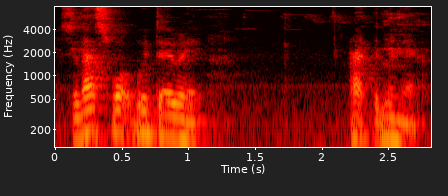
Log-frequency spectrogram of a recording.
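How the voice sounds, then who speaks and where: Offering casual opinions to camera, a British mukbang vlogger rambles and repeats himself for emphasis at a normal pace. The medium-pitched voice is a little mellow, with some hiss or hum and room echo.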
